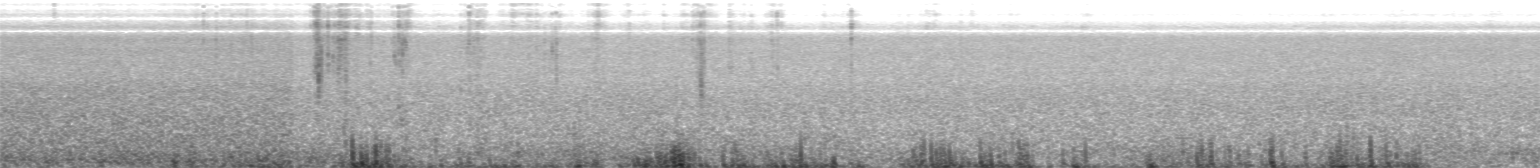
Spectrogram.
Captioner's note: woodland sounds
